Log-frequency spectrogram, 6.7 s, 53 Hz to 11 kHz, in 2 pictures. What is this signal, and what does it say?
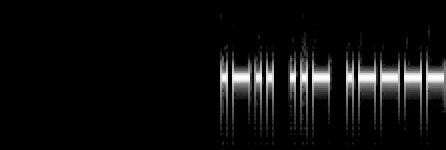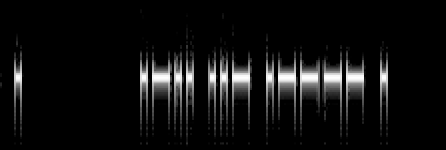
Morse code, heard as a keyed tone, about 28 wpm, 700 Hz. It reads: LU1E LU1E
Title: DXCC-100 Call Signs - 4 Characters - Repeated 3x - 28wpm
